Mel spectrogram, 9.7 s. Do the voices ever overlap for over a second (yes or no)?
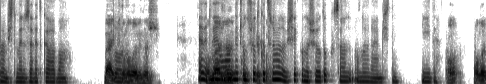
yes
